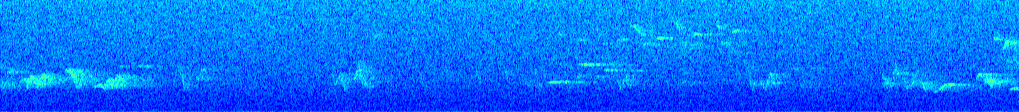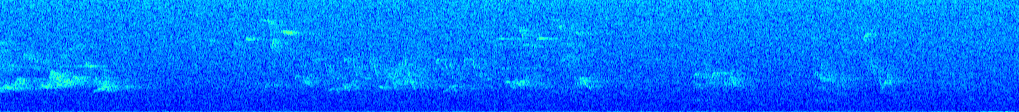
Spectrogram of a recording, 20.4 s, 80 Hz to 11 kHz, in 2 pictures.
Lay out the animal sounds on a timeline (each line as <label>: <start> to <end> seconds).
Scarlet Tanager (Piranga olivacea): 0.0 to 1.7 seconds
Red-eyed Vireo (Vireo olivaceus): 0.0 to 8.0 seconds
Hermit Thrush (Catharus guttatus): 5.4 to 6.4 seconds
Blackburnian Warbler (Setophaga fusca): 5.6 to 7.5 seconds
Red-eyed Vireo (Vireo olivaceus): 8.6 to 20.4 seconds
Scarlet Tanager (Piranga olivacea): 8.9 to 11.6 seconds
Black-capped Chickadee (Poecile atricapillus): 9.7 to 10.4 seconds
Blackburnian Warbler (Setophaga fusca): 12.2 to 13.4 seconds
Scarlet Tanager (Piranga olivacea): 12.9 to 16.2 seconds
Blackburnian Warbler (Setophaga fusca): 15.1 to 16.3 seconds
